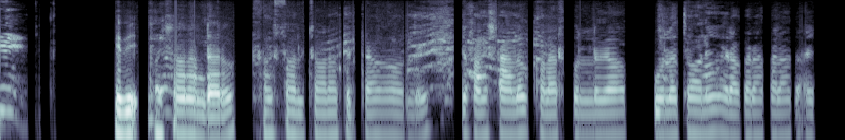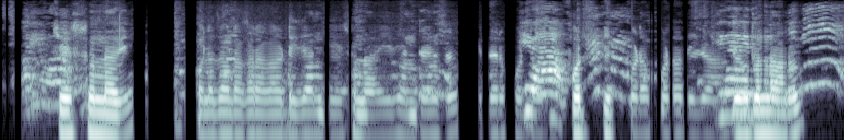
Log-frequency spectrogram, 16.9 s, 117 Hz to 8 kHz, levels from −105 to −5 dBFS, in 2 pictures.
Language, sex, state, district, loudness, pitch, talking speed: Telugu, male, Telangana, Karimnagar, -22 LUFS, 135 Hz, 105 wpm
